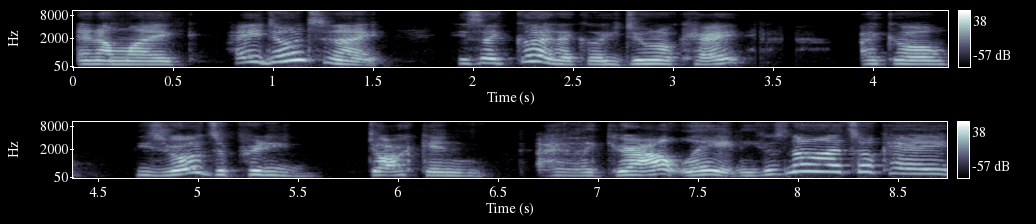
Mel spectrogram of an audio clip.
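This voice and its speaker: A woman with an American accent has an ordinary speaking voice, fairly high in pitch. She talks at a moderate pace with lively intonation and big swings in loudness. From US Midwest, Detroit. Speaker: livestream host. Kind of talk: casual chat. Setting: live stream.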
